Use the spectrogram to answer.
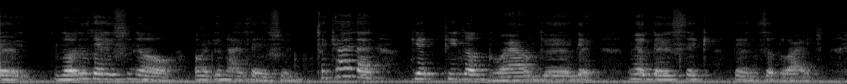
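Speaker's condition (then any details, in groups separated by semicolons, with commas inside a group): Cerebral palsy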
